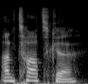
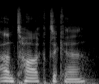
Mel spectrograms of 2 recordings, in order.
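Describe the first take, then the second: First: The C sound after 'ar' is dropped. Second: The C sound after 'ar' is pronounced. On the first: "Yeah, I think that's how people say it" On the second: "Because I say Antarctica, but I don't think people pronounce the C"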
